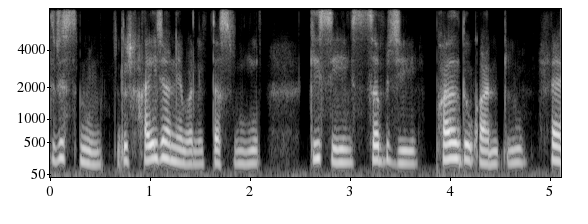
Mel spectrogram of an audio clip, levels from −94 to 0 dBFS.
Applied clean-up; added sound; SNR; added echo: neural diffusion model UNIVERSE++.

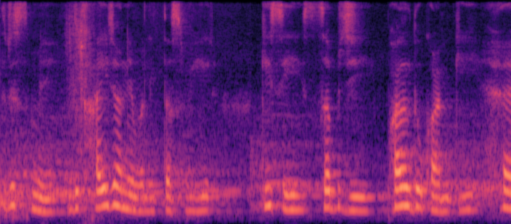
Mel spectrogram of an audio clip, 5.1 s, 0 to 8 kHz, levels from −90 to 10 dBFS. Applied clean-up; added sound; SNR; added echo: none; Tearing; 17 dB; none.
